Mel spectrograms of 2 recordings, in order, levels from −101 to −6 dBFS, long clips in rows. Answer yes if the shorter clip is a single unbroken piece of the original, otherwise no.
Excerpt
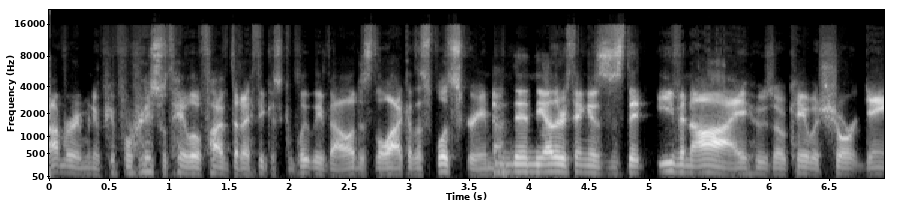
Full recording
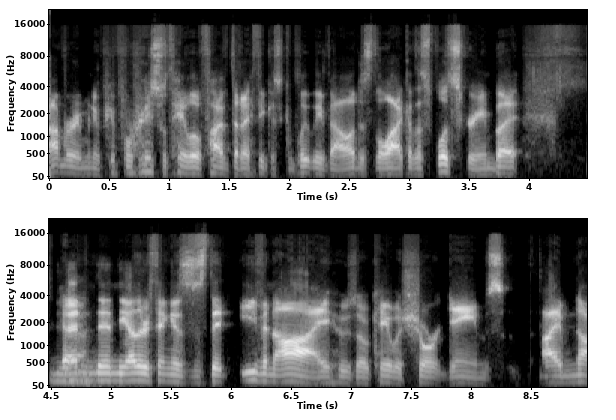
no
